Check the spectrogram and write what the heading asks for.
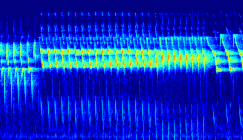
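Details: Canary song for training: quick doubled high pulses, then a very fast, even rolling trill, finishing with brisk downward slurs.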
